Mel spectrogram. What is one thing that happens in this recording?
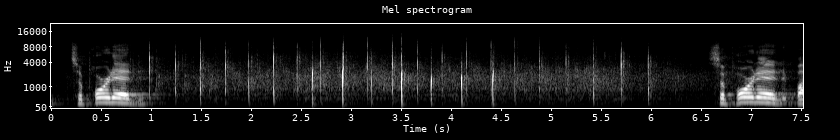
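A few people clap their hands.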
